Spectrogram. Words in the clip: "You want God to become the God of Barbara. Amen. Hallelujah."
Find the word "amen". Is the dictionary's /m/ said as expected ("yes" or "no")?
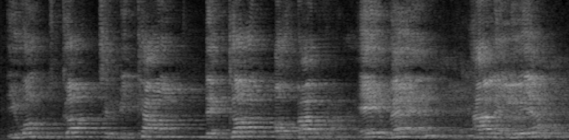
yes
